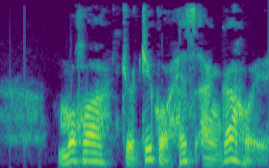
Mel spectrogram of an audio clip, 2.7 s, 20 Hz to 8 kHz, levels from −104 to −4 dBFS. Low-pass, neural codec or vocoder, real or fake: 7.2 kHz; none; real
